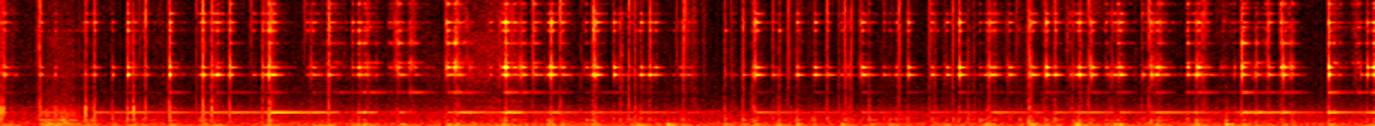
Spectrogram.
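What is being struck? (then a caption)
Glass pint glass. Long nails tap fast on the sides of a clear, printed, empty beer pint glass standing on a table. The rapid, uneven taps make bright clicks and clinks with short, high glassy rings over a faint, steady tone.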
